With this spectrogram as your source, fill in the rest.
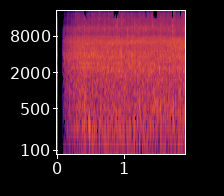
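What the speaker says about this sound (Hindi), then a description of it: "ये देखिए, ताज़ा ताज़ा पानी के स्रोत यहाँ पर रास्तों में बह रहे हैं।" Fresh spring water streams flow along mountain paths, a steady close hiss and trickle that starts abruptly after a brief silence and continues evenly.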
